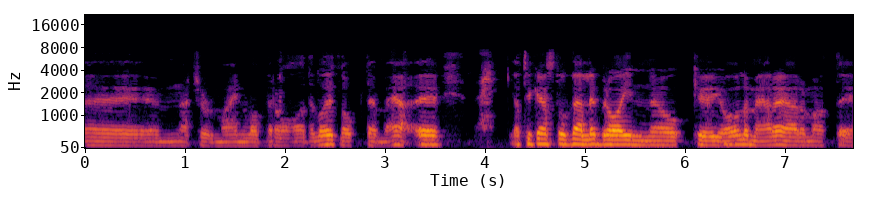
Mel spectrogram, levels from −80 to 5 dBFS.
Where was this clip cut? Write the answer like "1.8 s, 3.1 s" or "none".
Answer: 2.5 s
